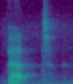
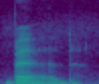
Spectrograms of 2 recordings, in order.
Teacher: For example, in the words bet and bed, the only difference between those two words is that one ends with the voiceless T and the other ends with the voiced D. And you'll notice as I'm saying those words, I tend to lengthen on the second vowel for bed.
